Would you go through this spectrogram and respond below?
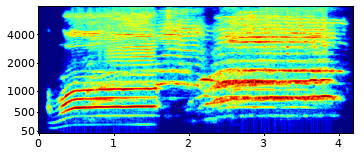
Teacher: किनारे वाले मसूड़ों के साथ लग कर अदा होता है, ठीक है? रॉ, कैसे पढ़ोगे?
